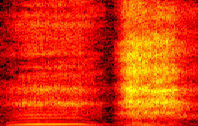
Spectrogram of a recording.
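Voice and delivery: long sighing exhale after drawing breath in; the four letters pronounced as breath; breathing the name. Shown as a demonstration. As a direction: breathe in, then let the name out as a sigh. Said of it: "Esa es la pronuncia de esas cuatro letras".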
